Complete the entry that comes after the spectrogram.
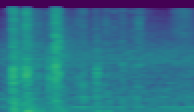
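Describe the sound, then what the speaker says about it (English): A deck of large tarot cards is shuffled in a quick burst of crisp, clustered taps and flicks, close and fairly quiet, fading to a soft hiss. "Let me shuffle these real quick."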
